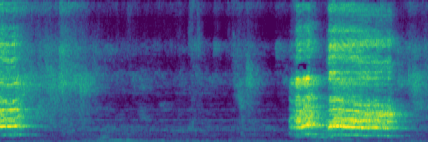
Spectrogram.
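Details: Pet parrot talking sleepily before a nap: a short opening utterance, a long near-silent stretch, then a loud raspy harmonic phrase near the end.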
